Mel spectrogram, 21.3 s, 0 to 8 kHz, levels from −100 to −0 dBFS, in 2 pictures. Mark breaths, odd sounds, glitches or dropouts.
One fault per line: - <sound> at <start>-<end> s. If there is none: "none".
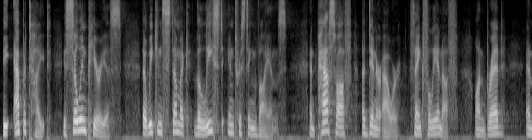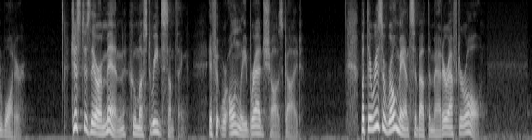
none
